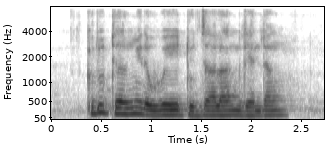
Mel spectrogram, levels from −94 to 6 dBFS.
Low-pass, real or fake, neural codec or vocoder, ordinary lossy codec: 7.2 kHz; fake; codec, 24 kHz, 6 kbps, HILCodec; none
